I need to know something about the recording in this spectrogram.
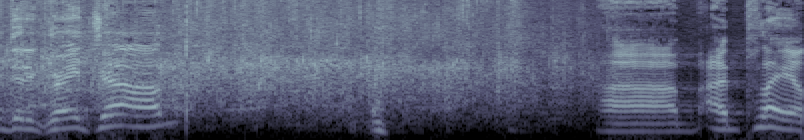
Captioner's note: applause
